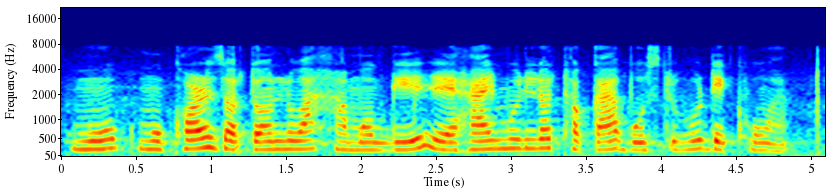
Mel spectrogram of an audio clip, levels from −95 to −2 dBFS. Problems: none marked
